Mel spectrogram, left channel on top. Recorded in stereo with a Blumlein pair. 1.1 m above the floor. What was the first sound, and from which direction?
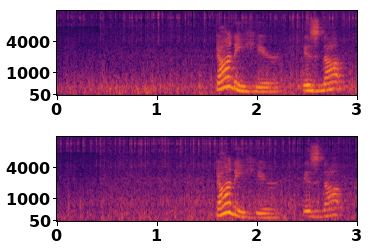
A woman speaking, straight ahead.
